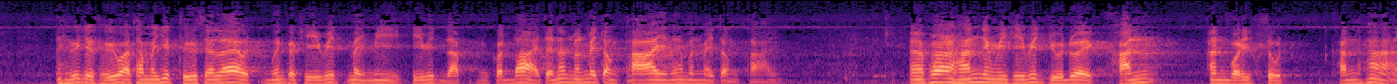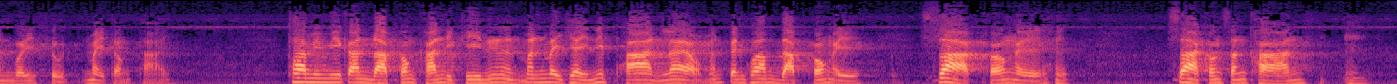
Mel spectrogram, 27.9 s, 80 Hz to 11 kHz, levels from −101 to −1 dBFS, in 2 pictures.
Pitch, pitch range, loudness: 130 Hz, 115-140 Hz, -24 LUFS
